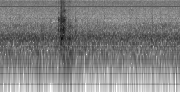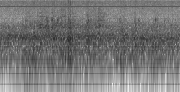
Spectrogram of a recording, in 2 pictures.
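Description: Tram wheels clack over rail joints.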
